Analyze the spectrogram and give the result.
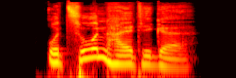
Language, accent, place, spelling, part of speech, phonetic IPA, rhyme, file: German, Germany, Berlin, ozonhaltige, adjective, [oˈt͡soːnˌhaltɪɡə], -oːnhaltɪɡə, De-ozonhaltige.ogg
- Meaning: inflection of ozonhaltig: 1. strong/mixed nominative/accusative feminine singular 2. strong nominative/accusative plural 3. weak nominative all-gender singular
